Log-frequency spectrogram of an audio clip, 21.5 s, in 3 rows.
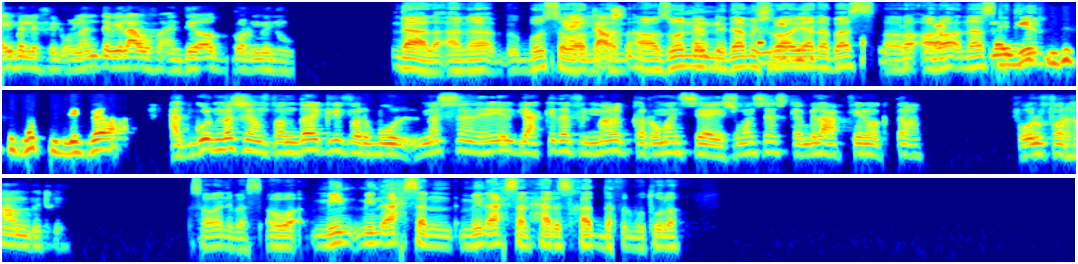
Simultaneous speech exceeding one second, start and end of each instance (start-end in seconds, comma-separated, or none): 3.7-7.0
